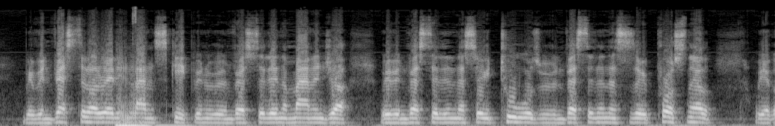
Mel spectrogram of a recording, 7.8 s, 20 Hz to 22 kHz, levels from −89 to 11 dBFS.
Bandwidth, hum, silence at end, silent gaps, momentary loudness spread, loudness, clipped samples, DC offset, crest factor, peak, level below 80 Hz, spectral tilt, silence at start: 17 kHz; none; 0 s; none; 5 LU; -11 LUFS; under 0.1%; under 0.1%; 10 dB; 0 dBFS; -20 dBFS; -4.5 dB/octave; 0.25 s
